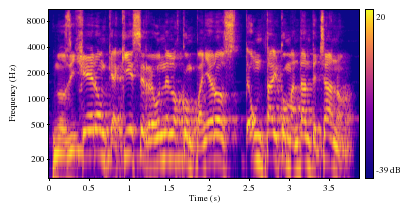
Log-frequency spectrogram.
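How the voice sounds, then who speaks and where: A man's voice: sits high, animated, brisk, fairly bright tone, soft background music. A man playing a brutal, foul-mouthed, menacing army captain in a radio drama. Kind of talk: amateur radio drama acting. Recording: roomy, echoing voice track.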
